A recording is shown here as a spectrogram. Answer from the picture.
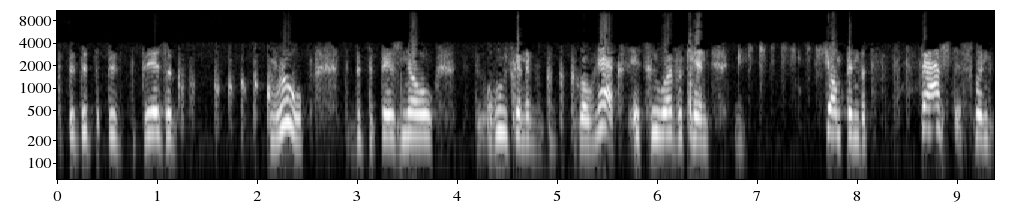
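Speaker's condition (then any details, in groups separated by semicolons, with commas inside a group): Stuttering; stuttering at ages 10 to 15; ongoing stuttering, attends NSA stuttering conferences; stays with stutter rather than changing words, speech tools mentally exhausting, hard to focus on message; repeated sounds, prolonged sounds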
